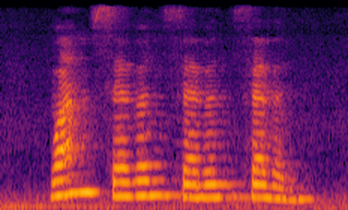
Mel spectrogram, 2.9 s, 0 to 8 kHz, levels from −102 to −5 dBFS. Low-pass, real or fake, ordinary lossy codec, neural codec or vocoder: 7.2 kHz; fake; AAC, 32 kbps; vocoder, 44.1 kHz, 128 mel bands every 512 samples, BigVGAN v2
